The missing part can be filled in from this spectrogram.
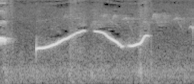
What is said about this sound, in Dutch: Wie fluit daar?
